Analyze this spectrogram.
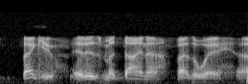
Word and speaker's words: Medina: It is Madina, by the way. Madina. That's like Yeah, that's like it's spelled Bahama here, but it's pronounced Bahama.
